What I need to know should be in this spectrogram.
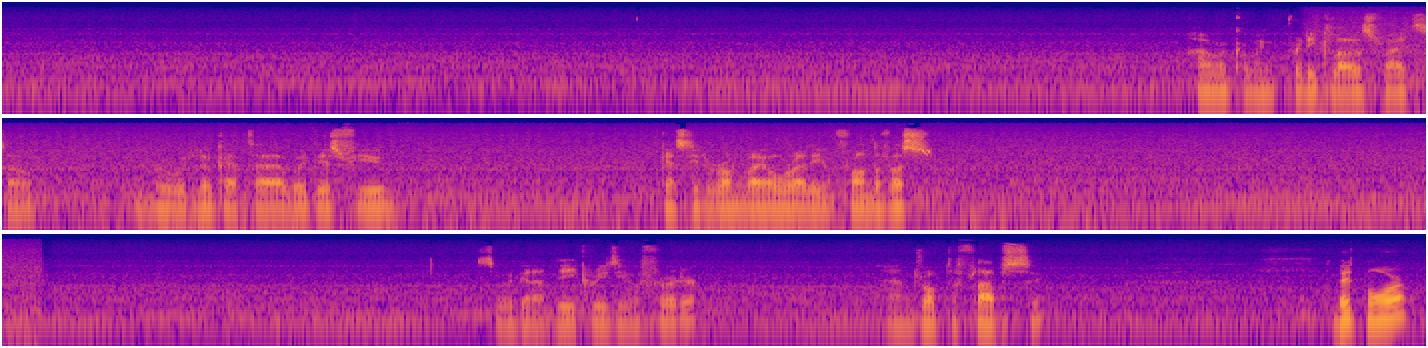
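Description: A light aircraft engine drones steadily.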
